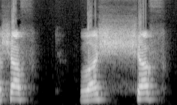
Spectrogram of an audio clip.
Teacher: شین کو سخت کر کے آواز کو روک کر اور پھر اسی شین کو آگے ساکن حرف یعنی فا کے ساتھ ملائیں گے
